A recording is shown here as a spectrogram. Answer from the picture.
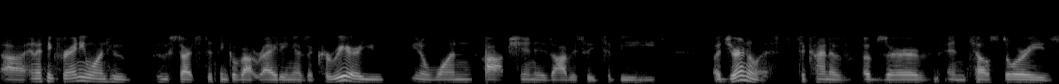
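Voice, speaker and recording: At a moderate pace, a man talks in a plain, everyday voice with a medium pitch and fairly even intonation. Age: 30s. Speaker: nonprofit founder. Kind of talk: interview.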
